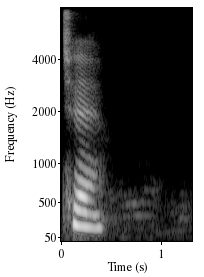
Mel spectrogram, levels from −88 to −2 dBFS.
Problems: none marked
